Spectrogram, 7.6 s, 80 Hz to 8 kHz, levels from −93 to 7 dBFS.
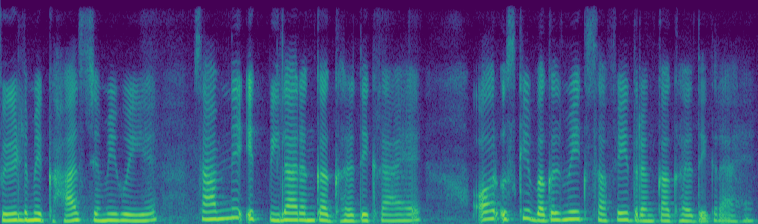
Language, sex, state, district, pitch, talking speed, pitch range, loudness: Hindi, female, Arunachal Pradesh, Lower Dibang Valley, 225 Hz, 215 wpm, 215-245 Hz, -15 LUFS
